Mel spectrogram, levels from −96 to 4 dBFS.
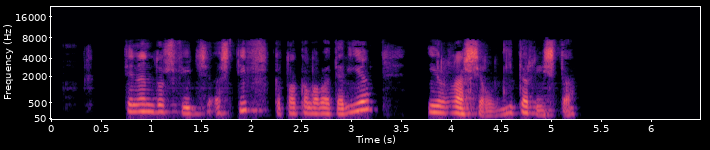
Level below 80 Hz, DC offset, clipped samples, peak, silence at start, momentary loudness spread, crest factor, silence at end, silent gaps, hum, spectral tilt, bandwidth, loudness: -72 dBFS; under 0.1%; under 0.1%; -10 dBFS; 0.75 s; 13 LU; 22 dB; 1.25 s; 3.58-3.76 s; none; -4 dB/octave; 8 kHz; -30 LUFS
